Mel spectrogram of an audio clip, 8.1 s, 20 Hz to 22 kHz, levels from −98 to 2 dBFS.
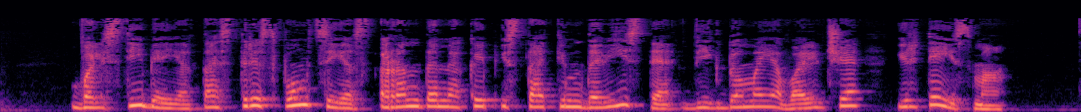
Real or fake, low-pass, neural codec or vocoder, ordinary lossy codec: real; 19.8 kHz; none; MP3, 48 kbps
